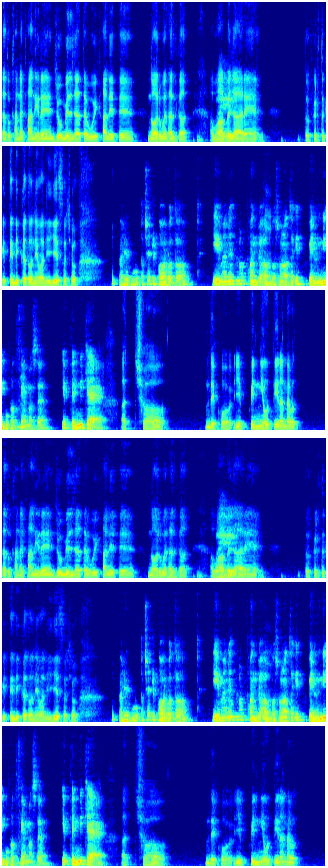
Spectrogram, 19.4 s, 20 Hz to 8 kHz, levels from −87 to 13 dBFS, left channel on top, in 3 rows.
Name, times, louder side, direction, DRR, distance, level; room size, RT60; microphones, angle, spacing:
voice 1, 0.0-2.6 2.9-5.2 6.1-8.4 11.7-11.9 13.3-13.5 15.3-16.2 17.0-18.8, left 1 dB, 85° left, 9 dB, 1.5 m, -28 dB
voice 2, 4.2-4.8 8.8-10.2 10.7-13.9 14.2-15.0, equal, 20° right, 1 dB, 3.4 m, -25 dB
12.5 x 6.5 x 3.5 m, 0.28 s
head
